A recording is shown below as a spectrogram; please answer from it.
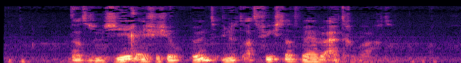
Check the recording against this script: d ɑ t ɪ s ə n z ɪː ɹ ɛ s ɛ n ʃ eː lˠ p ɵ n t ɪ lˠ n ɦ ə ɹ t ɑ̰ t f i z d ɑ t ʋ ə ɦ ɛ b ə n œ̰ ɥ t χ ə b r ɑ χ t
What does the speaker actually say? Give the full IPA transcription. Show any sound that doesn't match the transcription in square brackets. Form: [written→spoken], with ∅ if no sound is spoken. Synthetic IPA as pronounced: d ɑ t ɪ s ə n z ɪː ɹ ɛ s ɛ n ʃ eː lˠ p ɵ n t ɪ [lˠ→∅] n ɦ ə [ɹ→∅] t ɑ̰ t f i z d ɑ t ʋ ə ɦ ɛ b ə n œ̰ ɥ t χ ə b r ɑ χ t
